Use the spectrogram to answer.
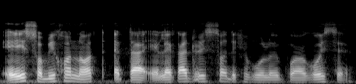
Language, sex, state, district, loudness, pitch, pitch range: Assamese, male, Assam, Kamrup Metropolitan, -17 LUFS, 130 Hz, 110-140 Hz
